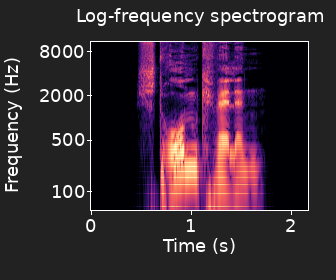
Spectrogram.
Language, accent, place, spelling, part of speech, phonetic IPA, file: German, Germany, Berlin, Stromquellen, noun, [ˈʃtʁoːmˌkvɛlən], De-Stromquellen.ogg
- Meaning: plural of Stromquelle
